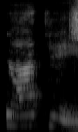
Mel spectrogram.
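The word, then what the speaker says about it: צדי: But the letter is Sadi. What is it? Sadi? Sadi, but it has the sound of a TZ.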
